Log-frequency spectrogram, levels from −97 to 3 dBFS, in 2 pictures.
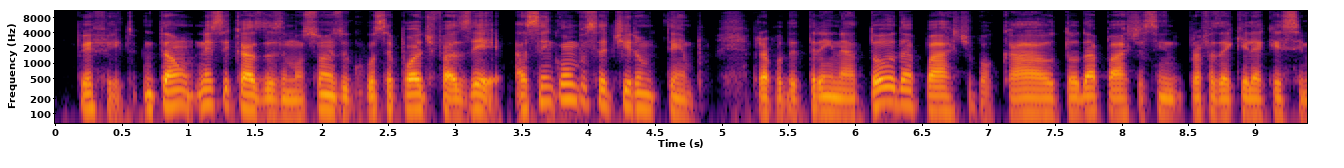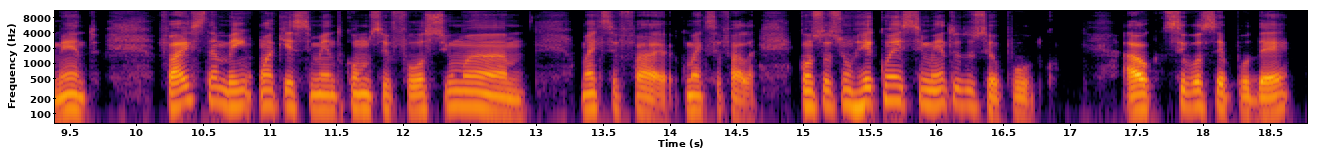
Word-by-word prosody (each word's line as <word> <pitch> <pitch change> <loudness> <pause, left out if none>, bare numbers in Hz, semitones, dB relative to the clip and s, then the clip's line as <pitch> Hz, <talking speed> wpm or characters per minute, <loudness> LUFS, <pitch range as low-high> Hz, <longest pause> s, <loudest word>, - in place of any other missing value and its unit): Perfeito, 125 0 -3
então 145 +4 +3
nesse 155 +1 -1
caso 120 -7 +5
das 100 -1 -1
emoções 100 +5 0
o 105 - -1
que - - -20
você 110 +2 -1
pode 120 -2 +5
fazer, 100 +6 +2
assim 115 +10 0
como 195 +2 +2
você 160 -3 -1
tira 140 -1 -1
um 120 - -2
tempo 100 -9 -5 0.4
para - - +2
poder 100 - -4
treinar 105 0 0
toda 165 -2 +4
a - - -6
parte 115 -5 +1
bocal, 100 +3 0
toda 105 +2 +1
a 110 - +1
parte 100 -2 -1
assim 100 0 -4
para 105 - -3
fazer 100 -1 -1
aquele 100 +1 -1
aquecimento, 105 +3 -1 0.4
faz 165 +8 +3
também 150 -4 0
um 150 - -1
aquecimento 120 -5 -2
como 125 -2 0
se 125 - -4
fosse 120 +3 -3
uma, 125 -9 +2 0.4
como 125 - 0
é 130 - +2
que - - -11
se 120 - -9
fa - - 0
como 115 - 0
é - - +1
que - - -16
se - - -11
fala, - - -2 0.3
como 145 - +3
se 130 - -6
fosse 145 +1 -4
um - - 0
reconhecimento 160 0 0
do 145 -1 -6
seu 135 - -2
público. 105 -4 -8 0.5
Algo 120 +2 +7
que - - -18
se 150 - -2
você 135 -2 0
puder, 110 +3 +2
120 Hz, 200 wpm, -24 LUFS, 105-145 Hz, 0.5 s, Algo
